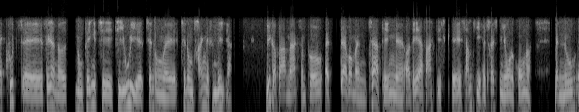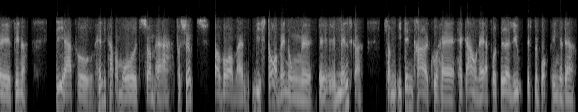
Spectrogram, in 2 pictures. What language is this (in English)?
Danish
